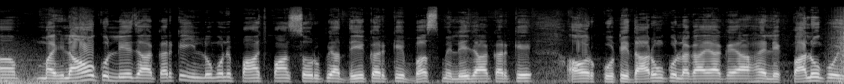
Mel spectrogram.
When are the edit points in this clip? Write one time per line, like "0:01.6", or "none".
none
